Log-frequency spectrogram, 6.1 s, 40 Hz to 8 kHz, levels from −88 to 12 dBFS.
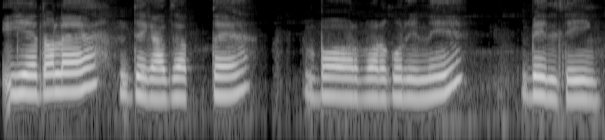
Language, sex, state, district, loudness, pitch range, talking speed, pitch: Chakma, female, Tripura, Dhalai, -16 LUFS, 205-235 Hz, 80 wpm, 215 Hz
